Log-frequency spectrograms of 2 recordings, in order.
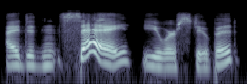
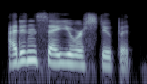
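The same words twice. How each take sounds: First: "say" drawn out with a rise, said slowly; slow down and lift "say" to imply something else; stress on say. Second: "didn't" hit hardest, sentence falling after it; stress on didn't. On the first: Lecturer showing how stressing "say" changes the meaning. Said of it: "But that could be said". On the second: Lecturer demonstrating stress on "didn't" to the class. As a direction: lean on "didn't" as a flat denial. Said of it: "depending on the emphasis on the words". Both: Shown as a demonstration.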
